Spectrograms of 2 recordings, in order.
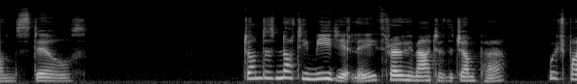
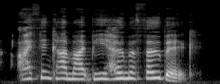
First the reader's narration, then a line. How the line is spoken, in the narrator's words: finally blurts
